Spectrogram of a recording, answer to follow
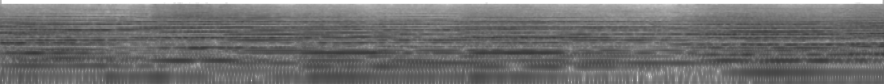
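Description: String orchestra of violins, violas, cellos and double bass playing, bowed held chords that change every second or so at a steady level.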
